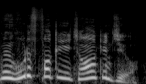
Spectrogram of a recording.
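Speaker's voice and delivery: high-pitched, acted-out comeback; indignant retort. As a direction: fire back in a retold quarrel. Acted quarrel with trucker.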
